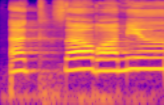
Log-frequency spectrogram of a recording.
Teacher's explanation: Huruf ra dibunyikan secara tafkhim karena barisnya fathah. Cara membacanya ditebalkan, pangkal lidah dinaikkan.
